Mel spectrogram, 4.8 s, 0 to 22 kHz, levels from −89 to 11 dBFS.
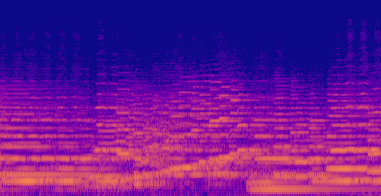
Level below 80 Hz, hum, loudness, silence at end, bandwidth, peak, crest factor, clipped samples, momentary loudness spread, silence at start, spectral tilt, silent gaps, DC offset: -60 dBFS; none; -25 LUFS; 0 s; 7.6 kHz; -12 dBFS; 12 dB; under 0.1%; 5 LU; 0 s; -8 dB/octave; none; under 0.1%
